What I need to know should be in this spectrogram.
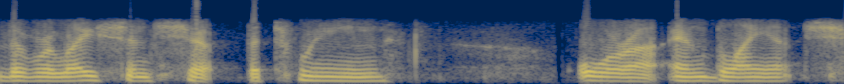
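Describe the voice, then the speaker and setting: With a Southern US accent, a woman talks at a fairly slow pace in a very deep, low pitch. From Florida, Leesburg area. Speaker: author. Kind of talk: interview. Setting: Skype and phone call.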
